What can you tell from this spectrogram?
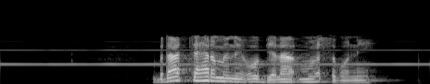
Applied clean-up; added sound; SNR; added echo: none; Wind instrument, woodwind instrument; 19 dB; none.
